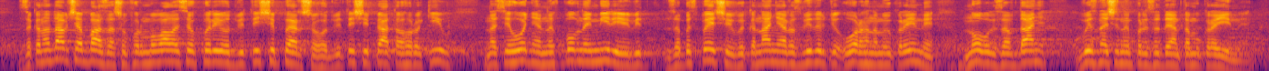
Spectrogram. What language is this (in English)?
Ukrainian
